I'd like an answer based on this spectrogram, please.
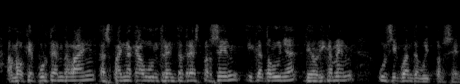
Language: Catalan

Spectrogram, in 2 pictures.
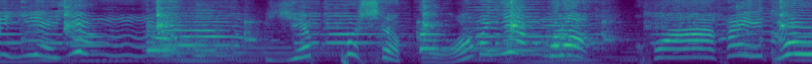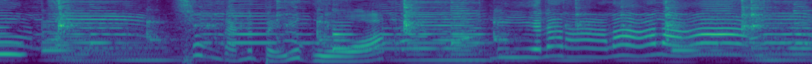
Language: Chinese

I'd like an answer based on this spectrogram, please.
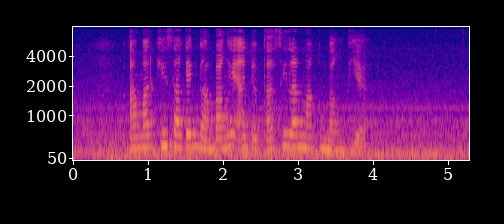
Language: Javanese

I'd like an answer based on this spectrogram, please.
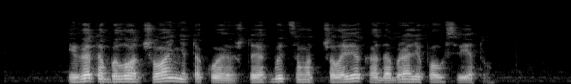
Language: Belarusian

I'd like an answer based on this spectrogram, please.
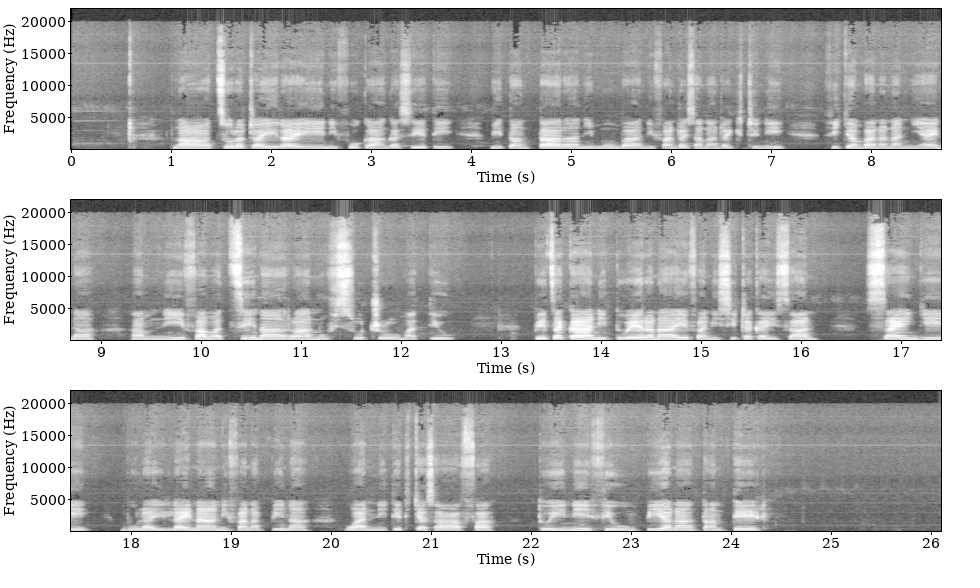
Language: Malagasy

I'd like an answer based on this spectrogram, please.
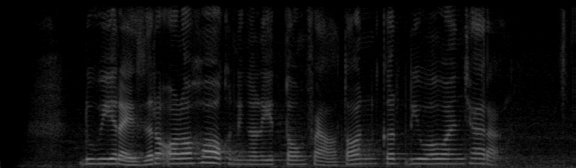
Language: Sundanese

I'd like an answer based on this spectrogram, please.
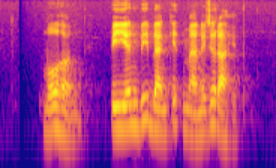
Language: Marathi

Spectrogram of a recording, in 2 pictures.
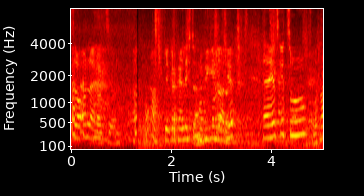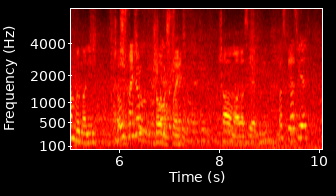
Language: German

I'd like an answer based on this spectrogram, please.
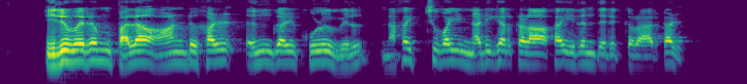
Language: Tamil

